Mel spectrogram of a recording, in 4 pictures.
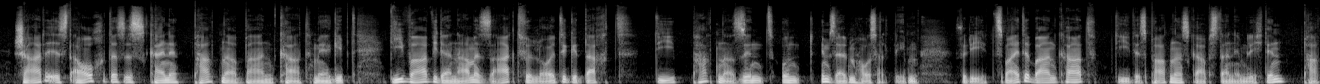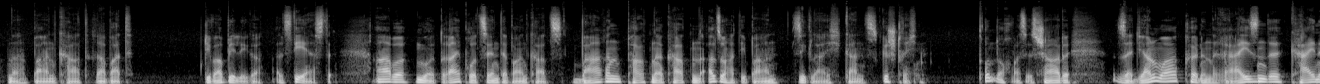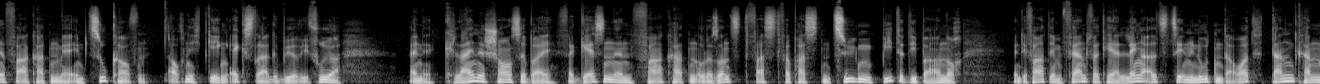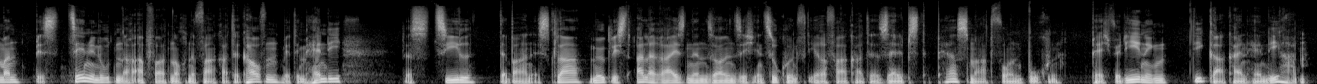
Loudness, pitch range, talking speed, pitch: -16 LUFS, 80-110 Hz, 170 wpm, 95 Hz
